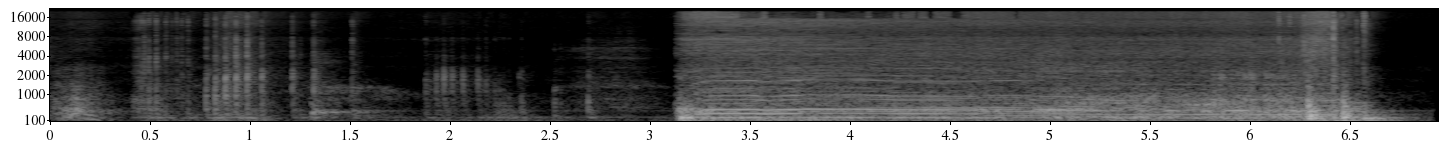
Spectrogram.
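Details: 1985 Mercedes-Benz 300TD wagon, power window after lubricating the door and window slider: motor hums at a steady, even pitch from start to stop with no catching or groaning; glass travels smoothly, normal operation.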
